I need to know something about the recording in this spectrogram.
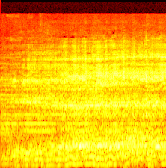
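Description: Male vocalist singing a wavering, ornamented melodic line in Hindustani classical style, growing louder over the first second, over the steady drone of a harmonium.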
